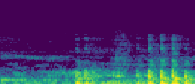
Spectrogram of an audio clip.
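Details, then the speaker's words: Car shifted into reverse with braking: quiet, then a short burst of three or four dull knocks as reverse engages, something loose hitting underneath; clunk when engaging reverse, silencer (exhaust) problem suspected. "सुन सकते हैं कड़-कड़ करके आवाज आ रही है।"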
